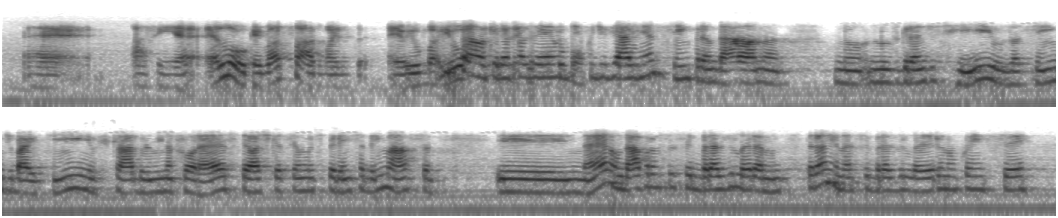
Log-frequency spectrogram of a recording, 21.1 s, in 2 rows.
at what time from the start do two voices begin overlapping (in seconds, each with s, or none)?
4.4 s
